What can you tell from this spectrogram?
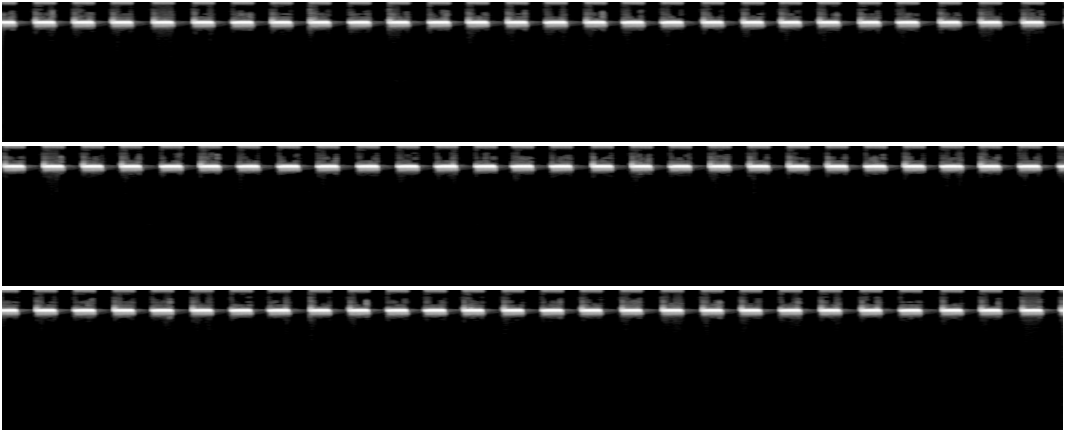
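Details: Male cricket chirping on a summer evening: high, clean chirps repeated steadily about three times a second in an unbroken even rhythm for the whole stretch, with no other sounds.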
